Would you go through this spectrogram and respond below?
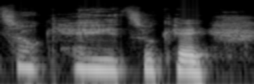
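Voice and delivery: gentle, soft, soothing, calming murmur. Showing how one soothes a crying infant: soft soothing voice. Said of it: "Using a soft voice".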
